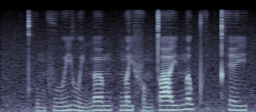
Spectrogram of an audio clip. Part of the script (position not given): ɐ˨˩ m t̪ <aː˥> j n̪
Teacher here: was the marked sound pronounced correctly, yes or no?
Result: yes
